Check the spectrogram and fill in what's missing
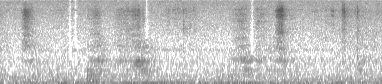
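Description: A pen or marker drawing a straight line across fabric while marking out a reusable grocery-shopping glove pattern, giving a soft continuous scratchy rubbing close up, with a few brief strokes and no talking.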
